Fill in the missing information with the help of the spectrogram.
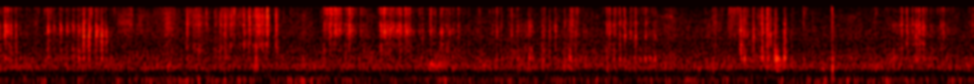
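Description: A wooden stylus scratches lines into the coating of a flat black scratch-art paper sheet lying on a table. Quiet, bright, dry scratching comes in short irregular bursts, with a few sharper ticks. The sound has almost no low end.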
